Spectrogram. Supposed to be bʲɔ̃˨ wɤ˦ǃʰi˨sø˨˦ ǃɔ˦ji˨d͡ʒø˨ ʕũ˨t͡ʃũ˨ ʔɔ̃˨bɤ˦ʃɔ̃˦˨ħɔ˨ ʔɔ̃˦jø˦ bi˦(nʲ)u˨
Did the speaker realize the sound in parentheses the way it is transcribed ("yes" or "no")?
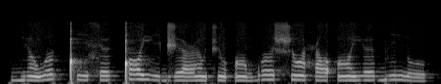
no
